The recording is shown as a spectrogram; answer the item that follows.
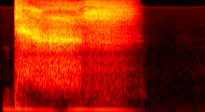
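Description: A man imitating a bomb explosion with his voice: one long breathy, hissing 'pshhh' over a low hum from his throat, lasting about a second and a half before it stops.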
